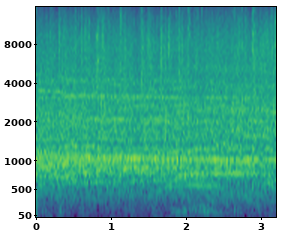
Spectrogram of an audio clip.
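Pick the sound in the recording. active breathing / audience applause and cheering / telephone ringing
audience applause and cheering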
